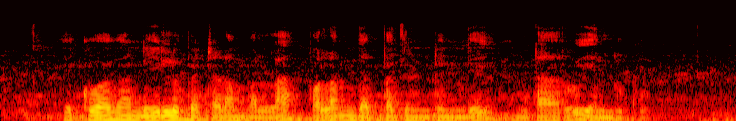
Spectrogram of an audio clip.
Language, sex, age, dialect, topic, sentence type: Telugu, male, 41-45, Southern, agriculture, question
